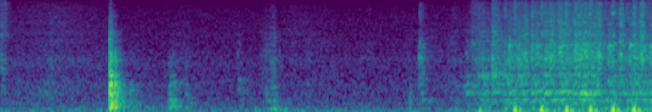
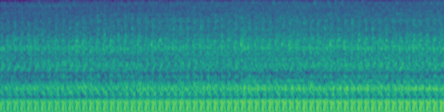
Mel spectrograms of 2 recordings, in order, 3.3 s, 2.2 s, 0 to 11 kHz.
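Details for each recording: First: Early-1980s Generac S1500 portable generator, cold day, started with starting fluid, carburetor rebuild suspected: catches after a few pulls, runs rough about three seconds, then sags and dies; hard cold start. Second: Early-1980s Generac S1500 portable generator on a cold day, finally started after starting fluid and gas were poured in. Steady, even single-cylinder drone with no misses, running smoothly under no load.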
